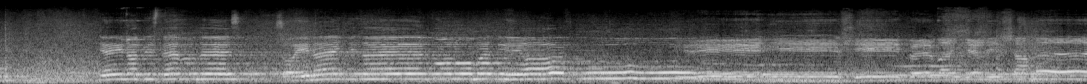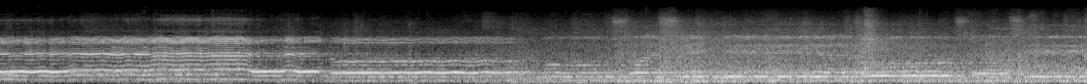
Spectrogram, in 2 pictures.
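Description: A man chants solemnly in a large echoing hall.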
